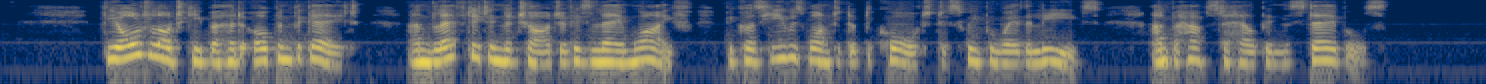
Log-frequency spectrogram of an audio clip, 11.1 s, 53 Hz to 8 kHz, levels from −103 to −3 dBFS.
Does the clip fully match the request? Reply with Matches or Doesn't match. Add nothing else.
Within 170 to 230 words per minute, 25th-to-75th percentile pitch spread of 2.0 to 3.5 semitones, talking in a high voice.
Matches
